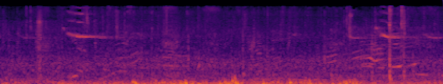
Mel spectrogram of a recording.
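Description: Stroller wheels rolling over a crushed-gravel path: a low rumble with irregular knocks, louder in the middle.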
